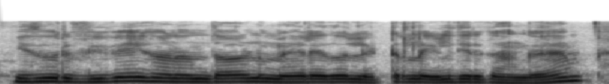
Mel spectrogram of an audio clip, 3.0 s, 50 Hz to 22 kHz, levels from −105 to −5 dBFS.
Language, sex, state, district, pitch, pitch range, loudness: Tamil, male, Tamil Nadu, Kanyakumari, 155 Hz, 145-170 Hz, -11 LUFS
